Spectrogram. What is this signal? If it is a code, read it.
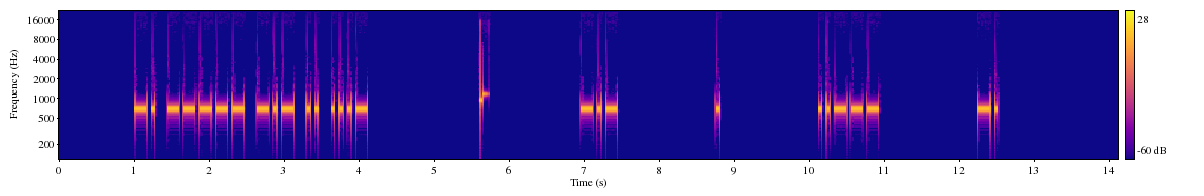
Morse code, heard as a keyed tone, about 22 wpm, spaced as for 10 wpm, 700 Hz. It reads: N0KIV KE2N
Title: USA Call Signs - 8x Character Spacing - 22wpm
